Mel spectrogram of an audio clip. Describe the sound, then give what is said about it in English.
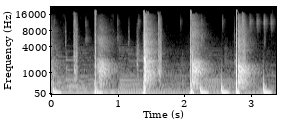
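Hand claps imitate the dutiful clapping at a school award ceremony for top students: slow, sharp, unevenly spaced claps, each ringing briefly, with quieter taps between them and no voices. “and clapping for people pretty much continuously”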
